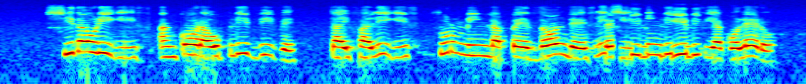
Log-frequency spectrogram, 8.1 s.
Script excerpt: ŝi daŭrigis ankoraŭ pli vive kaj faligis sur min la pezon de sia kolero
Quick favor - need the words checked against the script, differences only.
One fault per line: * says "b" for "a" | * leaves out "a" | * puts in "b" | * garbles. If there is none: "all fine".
* garbles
